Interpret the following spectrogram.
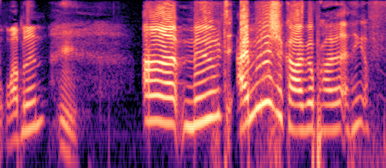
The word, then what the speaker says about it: Lebanon: Or Lebanon. The locals have I've been a little lazy with the pronunciation of it, so it's been turned into Lebanon.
